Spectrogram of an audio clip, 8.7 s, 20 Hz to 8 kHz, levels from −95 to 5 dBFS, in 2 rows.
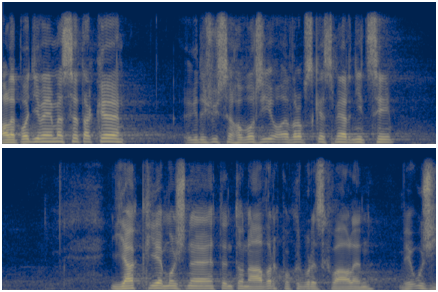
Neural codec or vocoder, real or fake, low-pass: none; real; 7.2 kHz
